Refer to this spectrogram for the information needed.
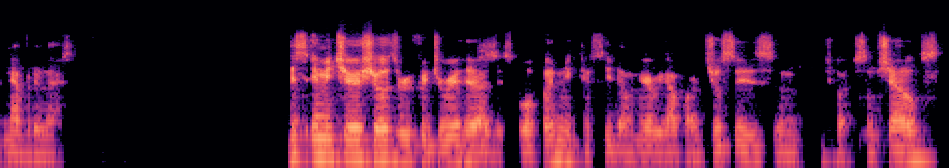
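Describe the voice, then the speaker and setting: A man teaching a screen-recorded software tutorial, explaining step by step in a relaxed way with fillers. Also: deep voice, husky, lo-fi sound. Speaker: instructor.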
